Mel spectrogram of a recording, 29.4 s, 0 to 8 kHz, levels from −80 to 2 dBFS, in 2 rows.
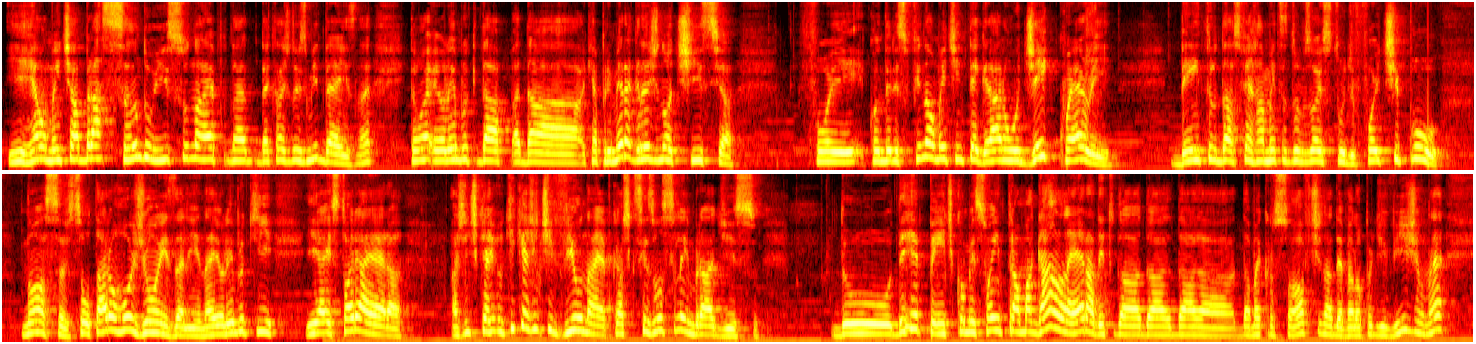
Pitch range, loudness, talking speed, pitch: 155-205 Hz, -12 LUFS, 170 wpm, 180 Hz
